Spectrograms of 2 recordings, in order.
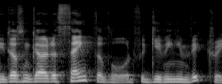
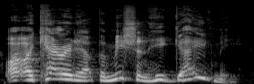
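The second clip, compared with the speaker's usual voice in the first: defensive insisting; 7 semitones higher than usual. A narrator's reading. Saul justifying himself to Samuel, insistent and raised. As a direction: stammer the excuse with rising defensiveness. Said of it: "Saul insisted".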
